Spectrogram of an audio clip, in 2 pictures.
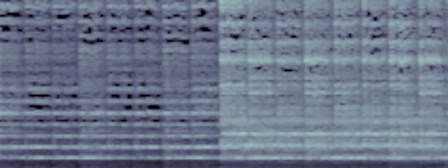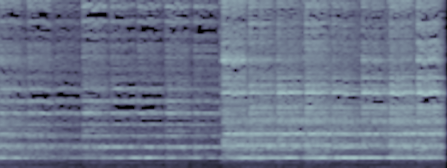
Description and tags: plucked tension, guitar sounding like piano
